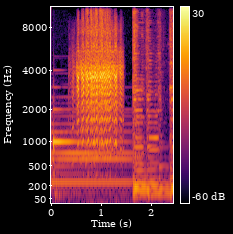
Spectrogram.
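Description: Intro jingle music: a goat bleat sound effect, about a second long and quavering, over a held piano chord, then acoustic guitar strumming starts near the end.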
